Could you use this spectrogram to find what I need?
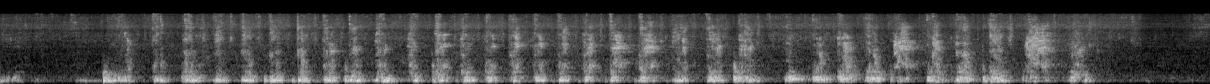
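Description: A knife scrapes scales off a fish in quick, rhythmic strokes.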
